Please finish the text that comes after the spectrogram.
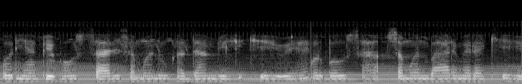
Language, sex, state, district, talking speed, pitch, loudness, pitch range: Maithili, male, Bihar, Supaul, 230 wpm, 135 Hz, -18 LUFS, 130-135 Hz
